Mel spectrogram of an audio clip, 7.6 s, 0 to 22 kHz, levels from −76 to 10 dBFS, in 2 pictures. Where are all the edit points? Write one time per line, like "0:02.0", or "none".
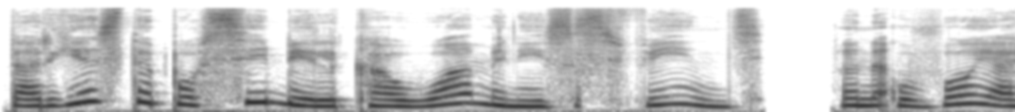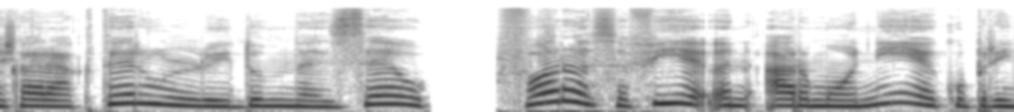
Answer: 0:02.1
0:03.3
0:03.8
